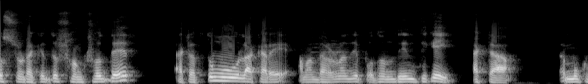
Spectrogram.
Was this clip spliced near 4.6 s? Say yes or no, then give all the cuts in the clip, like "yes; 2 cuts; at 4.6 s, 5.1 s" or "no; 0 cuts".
yes; 1 cut; at 4.6 s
